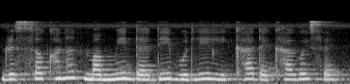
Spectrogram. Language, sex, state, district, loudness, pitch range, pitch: Assamese, female, Assam, Sonitpur, -12 LUFS, 230-255 Hz, 240 Hz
